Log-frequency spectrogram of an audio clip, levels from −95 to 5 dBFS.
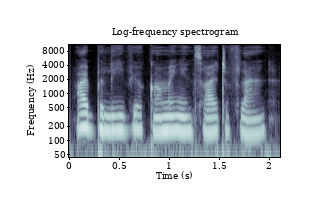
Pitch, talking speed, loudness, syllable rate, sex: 160 Hz, 225 wpm, -16 LUFS, 6.5 syllables/s, female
